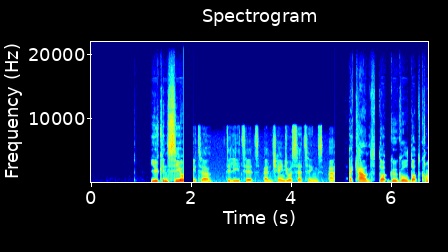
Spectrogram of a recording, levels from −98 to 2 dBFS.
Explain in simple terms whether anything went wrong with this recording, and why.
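Right after "can see your" at 1.85 s there's a brief gap. Then the speech sounds quieter, duller and noisier until 5.08 s, likely an input switched to a poorer device.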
